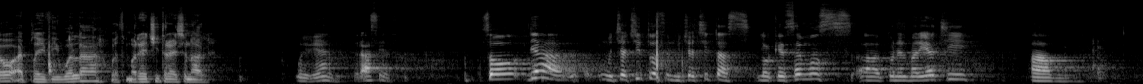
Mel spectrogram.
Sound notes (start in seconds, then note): 3.3 speaking in foreign language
